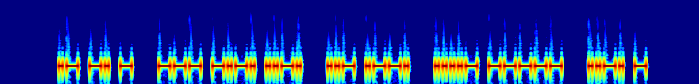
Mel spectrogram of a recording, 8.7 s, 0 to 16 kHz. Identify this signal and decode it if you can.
Morse code, heard as a keyed tone, about 25 wpm, 700 Hz. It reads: ANT OCF UP 40 FT
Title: K1USN SST QSO Practice 25wpm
